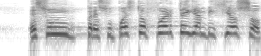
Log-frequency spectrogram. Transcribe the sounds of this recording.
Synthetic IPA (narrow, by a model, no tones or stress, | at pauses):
e̞sumpɾe̞supwe̞st̪o̞fwe̞ɾt̪e̞iambiθjo̞so̞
